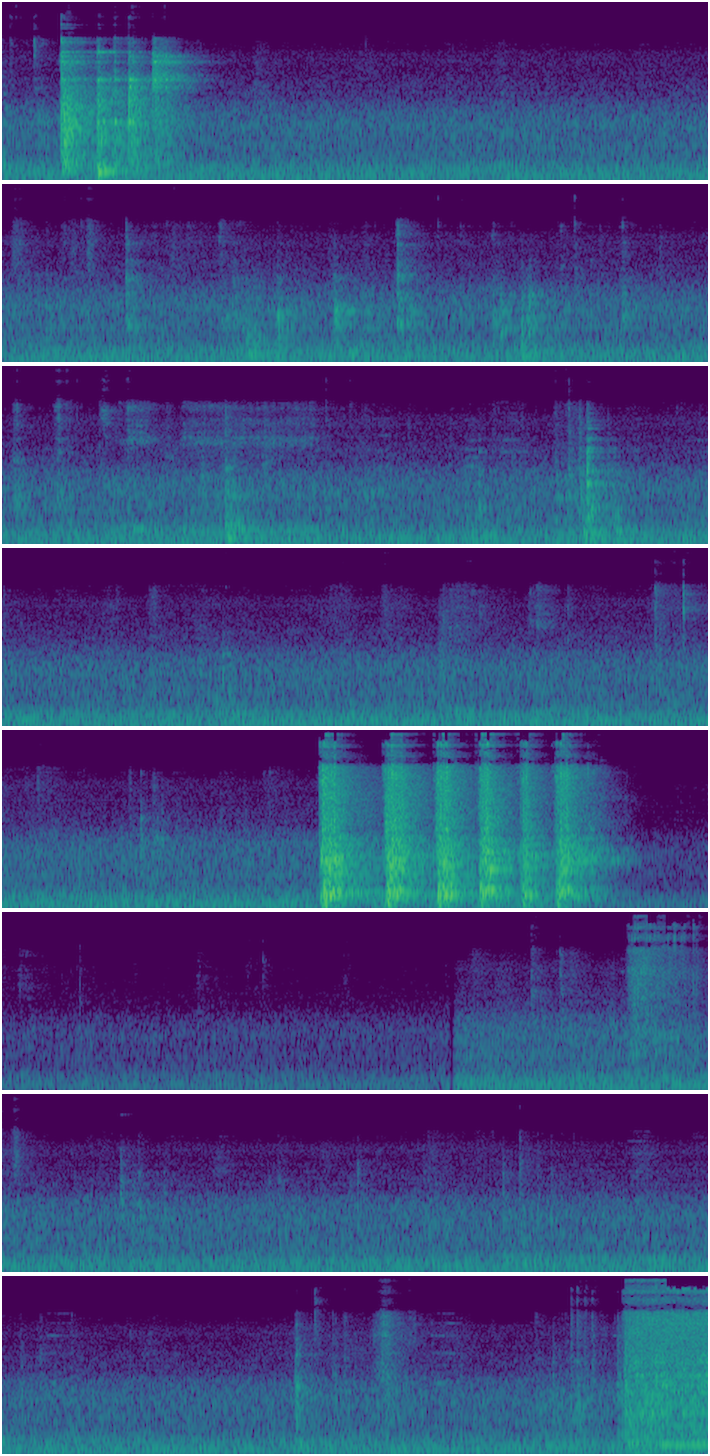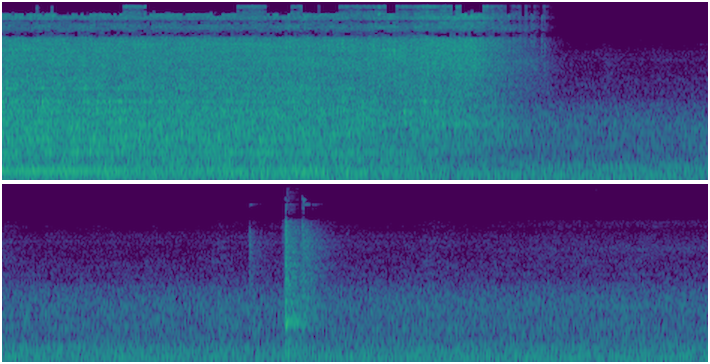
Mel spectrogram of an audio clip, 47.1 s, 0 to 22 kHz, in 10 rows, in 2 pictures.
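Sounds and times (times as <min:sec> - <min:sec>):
power tool running: 0:37.0 - 0:41.3.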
